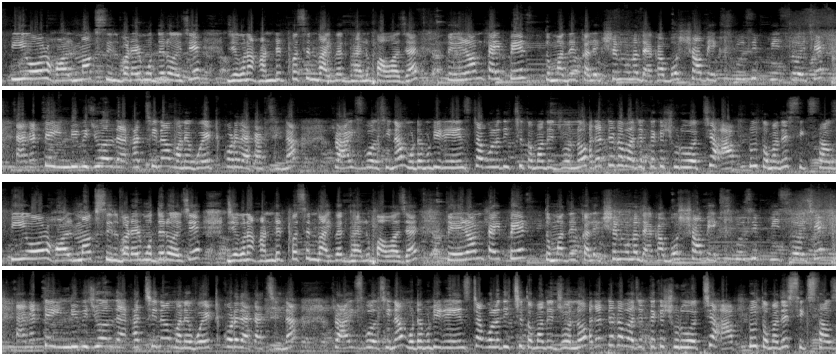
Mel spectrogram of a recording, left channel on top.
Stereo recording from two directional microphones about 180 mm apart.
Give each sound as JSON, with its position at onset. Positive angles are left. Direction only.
{"t": 0.1, "sound": "a woman's voice", "side_deg": -40}
{"t": 8.4, "sound": "a woman's voice", "side_deg": -70}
